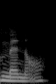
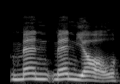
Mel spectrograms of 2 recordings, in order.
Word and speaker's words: Magnol: Joseph Pitton de Tournefort was a pupil of Menol. That sounds like Menol. fucking Menol. Yeah. Yeah. It's pronounced Menyol.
